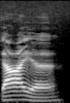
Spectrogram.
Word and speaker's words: Gaia: Another tool you use is that Gaia.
